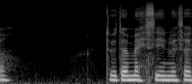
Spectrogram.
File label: "methu", Welsh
